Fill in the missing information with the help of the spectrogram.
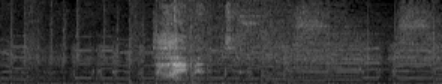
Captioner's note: whispers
